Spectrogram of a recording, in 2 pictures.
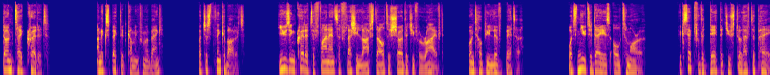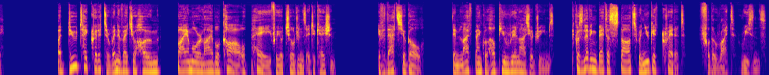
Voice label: English Corporate

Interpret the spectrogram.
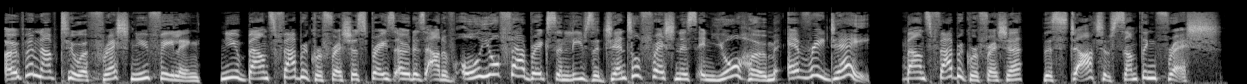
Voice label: English Bright

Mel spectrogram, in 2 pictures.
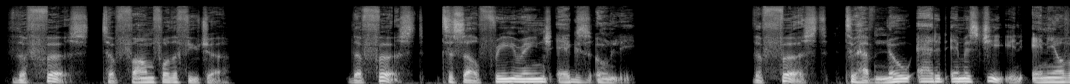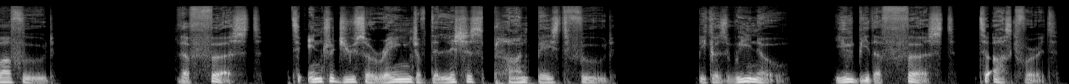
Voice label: English Softsell

